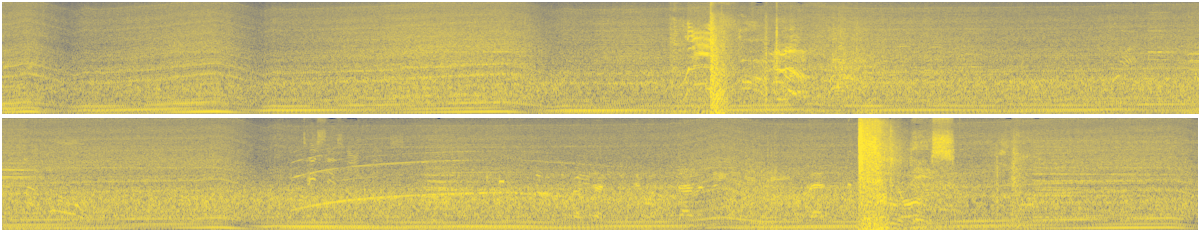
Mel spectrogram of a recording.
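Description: A car engine hums and revs up and down as gears change.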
